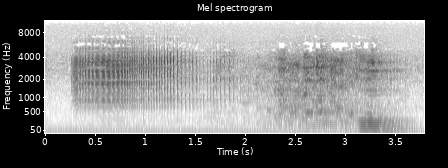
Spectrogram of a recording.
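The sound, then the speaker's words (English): A gate at an old real estate office swings open with a loud, drawn-out creaking squeal lasting over a second, followed by fainter rattling and a brief low vocal sound near the end. “I ain't heard nothing squeak like that since they was putting Grandpa in the box.”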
